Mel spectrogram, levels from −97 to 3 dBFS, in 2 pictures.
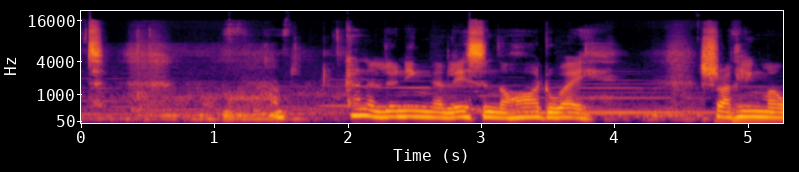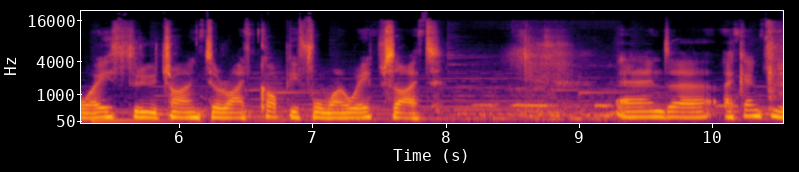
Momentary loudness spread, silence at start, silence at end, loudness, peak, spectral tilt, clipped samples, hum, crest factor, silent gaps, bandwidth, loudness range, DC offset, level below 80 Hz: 17 LU; 0 s; 0 s; -20 LUFS; -2 dBFS; -4.5 dB/octave; under 0.1%; none; 20 dB; none; 17 kHz; 3 LU; under 0.1%; -48 dBFS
